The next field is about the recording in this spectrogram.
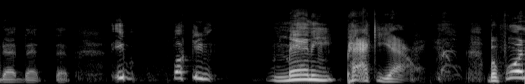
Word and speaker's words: Pacquiao: And then they come back and like, hey Max, I was told it's pronounced Pacquiao.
